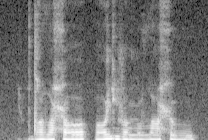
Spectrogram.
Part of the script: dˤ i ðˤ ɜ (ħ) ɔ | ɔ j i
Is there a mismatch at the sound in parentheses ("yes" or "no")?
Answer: no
